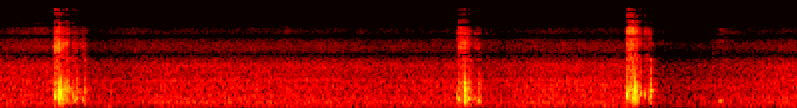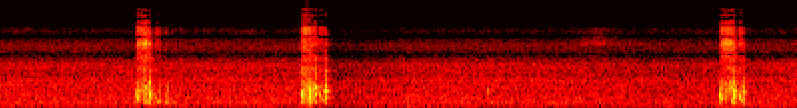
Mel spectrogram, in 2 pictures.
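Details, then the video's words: House cat working up a hairball, seven sharp, noisy retching heaves spaced irregularly a second to four seconds apart, each brief and rough, with quiet room tone between. "The Sound A Cat Makes When Having A Hairball"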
